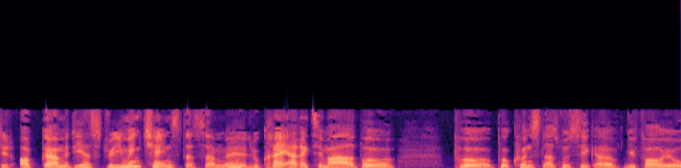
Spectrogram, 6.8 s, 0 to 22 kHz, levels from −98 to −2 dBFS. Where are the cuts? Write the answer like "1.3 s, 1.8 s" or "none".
none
